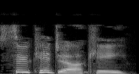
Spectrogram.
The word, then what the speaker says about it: sukiyaki: phonic lee for example the japanese word sukiyaki is pronounced sukiyaki this may sound like skid jockey to an English speaker but the lips can be seen compressing for the you something similar happens in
